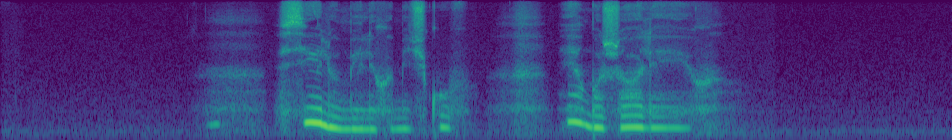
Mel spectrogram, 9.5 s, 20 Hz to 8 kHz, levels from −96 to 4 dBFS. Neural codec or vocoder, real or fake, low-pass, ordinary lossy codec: none; real; none; none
